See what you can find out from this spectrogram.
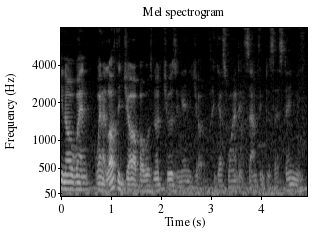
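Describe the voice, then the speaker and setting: A man talks at a very fast pace in a somewhat breathy voice, with audible room echo. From Kenya. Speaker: immigrant interviewee. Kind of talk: casual interview. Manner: halting.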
